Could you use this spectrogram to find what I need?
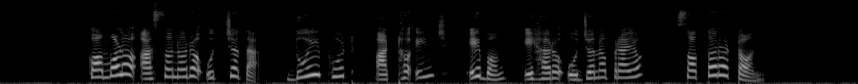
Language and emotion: Odia, neutral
